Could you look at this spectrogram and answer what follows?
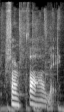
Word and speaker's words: farfalle: looked it up and the Italian pronunciation for the pasta is farfalle okay now that my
